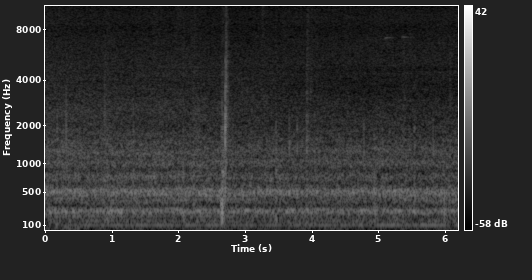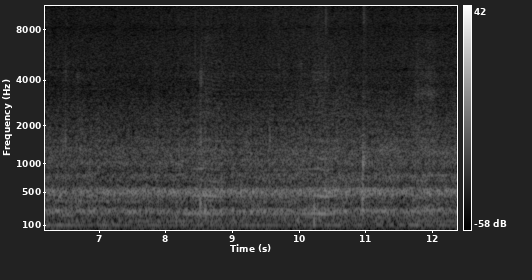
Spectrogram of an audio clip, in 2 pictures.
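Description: Honey bees hum and buzz around beehives outdoors in a dense, steady drone, with a few individual bees passing close by.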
